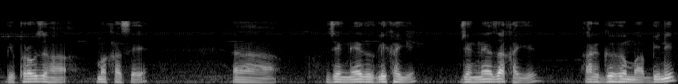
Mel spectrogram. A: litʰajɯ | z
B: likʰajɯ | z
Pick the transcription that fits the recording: B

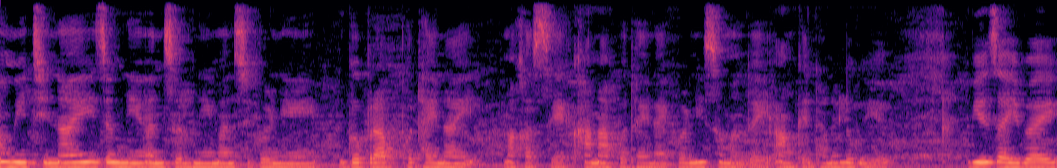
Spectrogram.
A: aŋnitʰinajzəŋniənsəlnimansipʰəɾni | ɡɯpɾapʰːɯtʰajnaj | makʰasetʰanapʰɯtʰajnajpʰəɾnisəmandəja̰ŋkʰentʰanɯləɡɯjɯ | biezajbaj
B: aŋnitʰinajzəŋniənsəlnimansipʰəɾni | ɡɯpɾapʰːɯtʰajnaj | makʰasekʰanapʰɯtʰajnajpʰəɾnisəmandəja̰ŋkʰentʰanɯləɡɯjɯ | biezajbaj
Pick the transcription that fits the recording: B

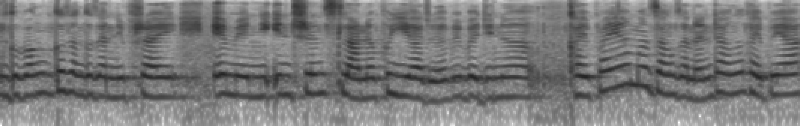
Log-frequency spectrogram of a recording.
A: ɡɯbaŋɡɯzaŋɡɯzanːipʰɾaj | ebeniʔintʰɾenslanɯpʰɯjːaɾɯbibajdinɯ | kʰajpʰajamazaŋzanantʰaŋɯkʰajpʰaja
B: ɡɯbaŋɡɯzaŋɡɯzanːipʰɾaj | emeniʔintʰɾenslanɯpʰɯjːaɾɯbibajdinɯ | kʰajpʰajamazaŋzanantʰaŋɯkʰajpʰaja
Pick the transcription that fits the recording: B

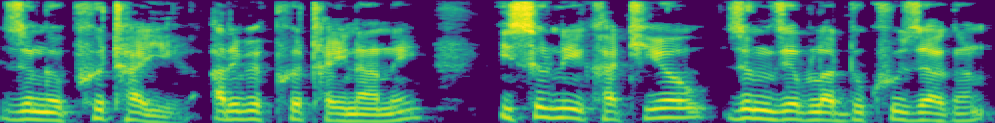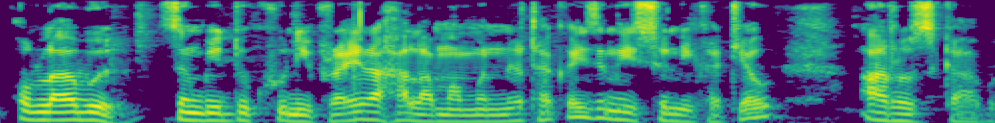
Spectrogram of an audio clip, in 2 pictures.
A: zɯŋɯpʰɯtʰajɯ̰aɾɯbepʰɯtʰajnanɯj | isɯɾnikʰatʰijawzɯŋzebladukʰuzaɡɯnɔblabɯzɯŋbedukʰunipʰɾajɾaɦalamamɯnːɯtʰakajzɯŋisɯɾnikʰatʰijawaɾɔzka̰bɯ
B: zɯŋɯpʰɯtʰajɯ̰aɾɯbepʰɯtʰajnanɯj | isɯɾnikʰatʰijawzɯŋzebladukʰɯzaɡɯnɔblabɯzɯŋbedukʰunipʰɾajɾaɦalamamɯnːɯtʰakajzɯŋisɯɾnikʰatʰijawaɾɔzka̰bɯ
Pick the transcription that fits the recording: A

